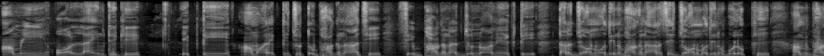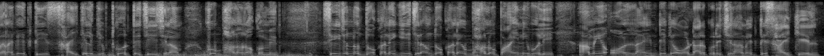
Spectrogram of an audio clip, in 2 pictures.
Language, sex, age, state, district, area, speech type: Bengali, male, 18-30, West Bengal, Bankura, urban, spontaneous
